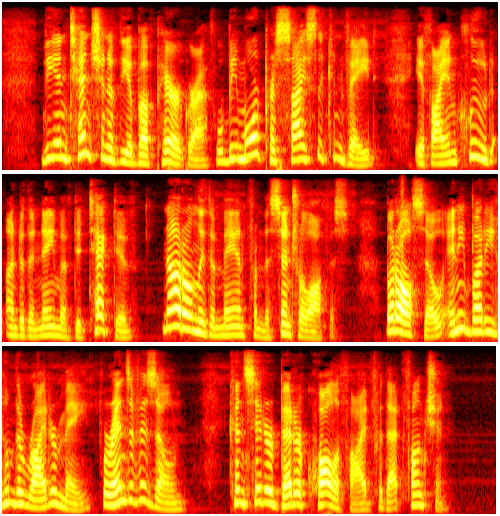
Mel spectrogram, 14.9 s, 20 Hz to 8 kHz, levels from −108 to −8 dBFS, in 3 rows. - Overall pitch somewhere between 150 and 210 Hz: Yes, high, 190 Hz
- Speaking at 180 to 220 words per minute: Yes, average, 190 wpm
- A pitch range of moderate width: No, wide, 7.5 semitones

